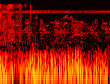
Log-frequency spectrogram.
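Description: Outdoor background noise: a low, steady rumble with a few faint bird chirps.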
